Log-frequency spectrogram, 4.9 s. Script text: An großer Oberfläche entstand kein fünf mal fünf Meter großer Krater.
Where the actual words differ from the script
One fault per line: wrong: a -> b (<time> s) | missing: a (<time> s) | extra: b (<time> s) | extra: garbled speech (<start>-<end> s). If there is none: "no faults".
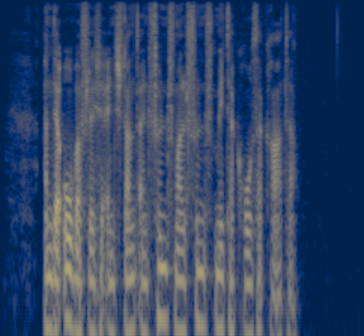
wrong: großer -> der (0.7 s)
wrong: kein -> ein (1.8 s)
